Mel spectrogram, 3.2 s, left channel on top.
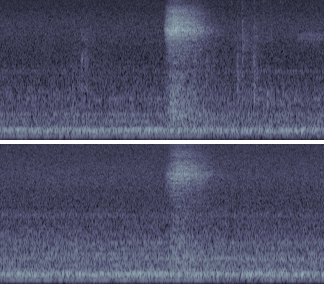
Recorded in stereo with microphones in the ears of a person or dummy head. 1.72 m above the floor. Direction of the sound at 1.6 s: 70° left (ahead or behind).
